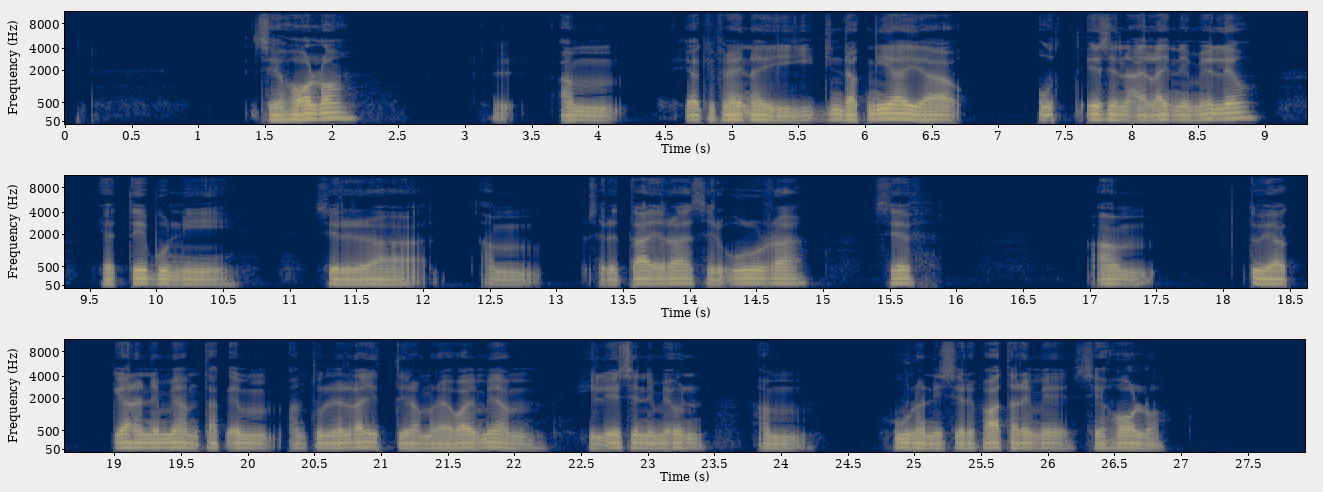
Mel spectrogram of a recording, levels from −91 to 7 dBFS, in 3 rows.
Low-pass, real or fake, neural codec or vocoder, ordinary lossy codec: none; fake; vocoder, 22.05 kHz, 80 mel bands, Vocos; none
